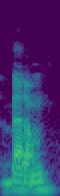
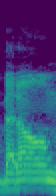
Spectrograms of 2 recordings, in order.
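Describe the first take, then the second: First: The name ends with a short 'um' sound. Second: The name ends with a long 'ohm' sound. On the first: The speaker calls it right. "but Bedham" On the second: The speaker calls it wrong. "not Bedome"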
